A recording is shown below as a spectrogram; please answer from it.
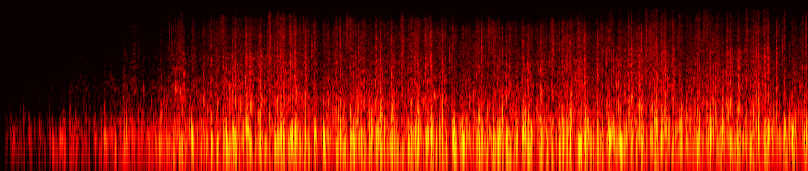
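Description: Horses galloping: a dense, rapid drumming of hoofbeats that fades in over the first two seconds and then holds steady.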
